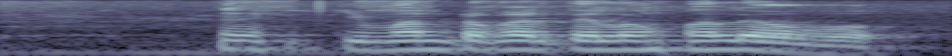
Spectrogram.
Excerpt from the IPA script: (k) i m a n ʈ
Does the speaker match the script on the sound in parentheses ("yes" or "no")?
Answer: yes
